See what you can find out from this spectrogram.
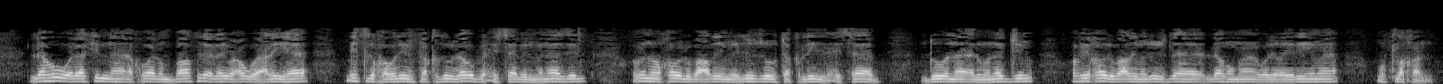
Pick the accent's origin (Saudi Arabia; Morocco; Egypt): Saudi Arabia; عندنا في السعودية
